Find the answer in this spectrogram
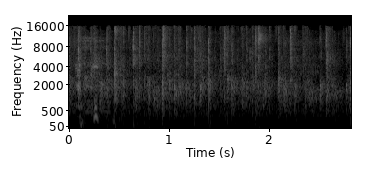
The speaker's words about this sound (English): Well, I think we should give Nicola a huge round of applause.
